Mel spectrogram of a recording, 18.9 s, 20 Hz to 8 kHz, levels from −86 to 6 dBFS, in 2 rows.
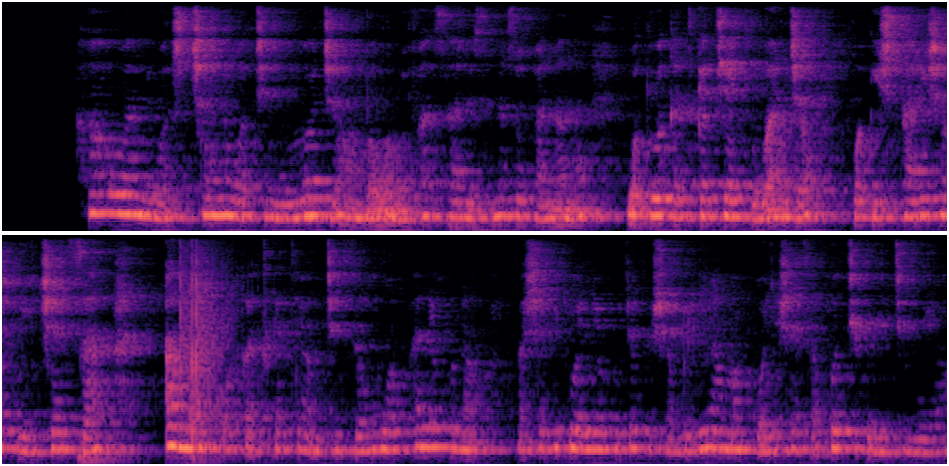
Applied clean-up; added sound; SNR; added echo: none; none; none; reverberation time 1.1 s.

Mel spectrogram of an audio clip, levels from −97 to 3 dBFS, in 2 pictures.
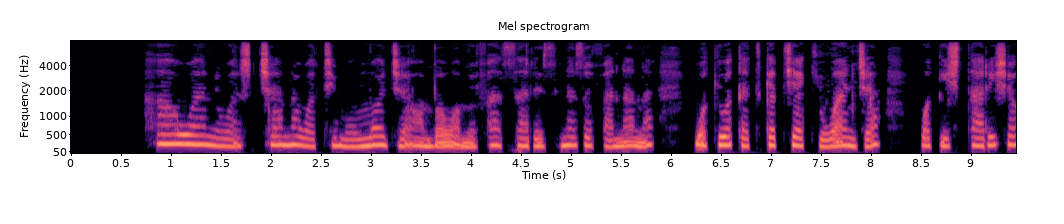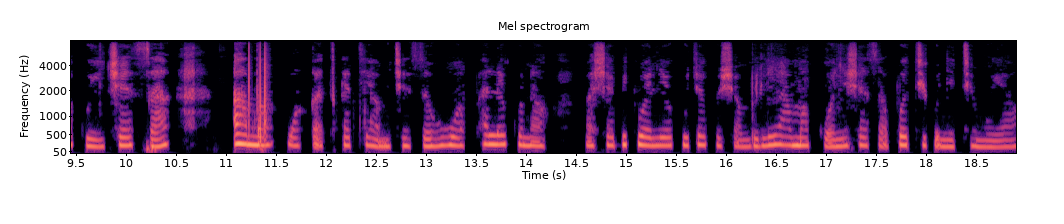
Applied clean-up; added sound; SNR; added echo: none; none; none; none.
